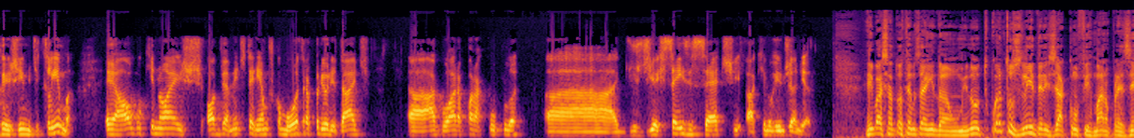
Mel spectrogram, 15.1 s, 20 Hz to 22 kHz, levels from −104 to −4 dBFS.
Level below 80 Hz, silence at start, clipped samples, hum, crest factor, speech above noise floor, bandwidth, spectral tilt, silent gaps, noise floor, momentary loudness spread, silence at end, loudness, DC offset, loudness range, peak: -54 dBFS; 0 s; under 0.1%; none; 14 dB; 25 dB; 16 kHz; -5 dB/octave; none; -43 dBFS; 6 LU; 0 s; -19 LUFS; under 0.1%; 1 LU; -4 dBFS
